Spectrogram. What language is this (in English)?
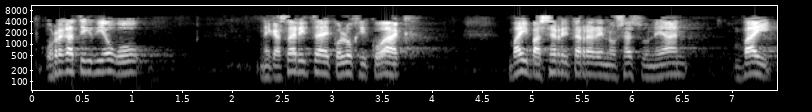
Basque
